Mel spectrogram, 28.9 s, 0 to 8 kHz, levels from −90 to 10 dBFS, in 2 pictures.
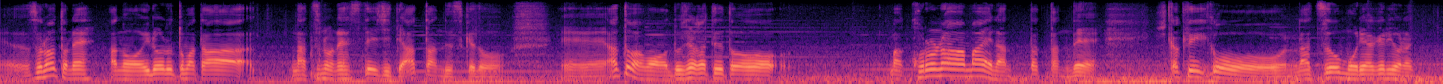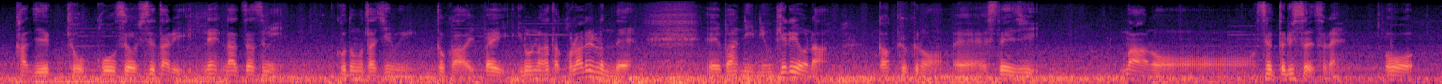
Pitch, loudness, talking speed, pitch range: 120 Hz, -20 LUFS, 290 characters per minute, 105-135 Hz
